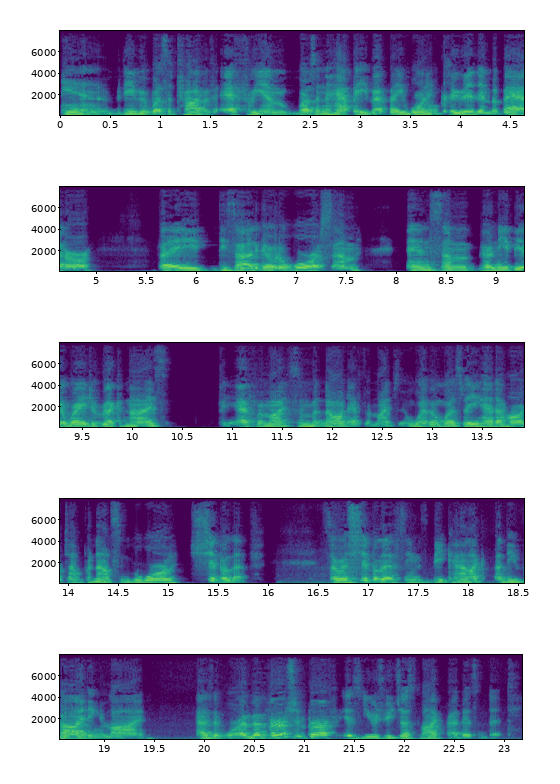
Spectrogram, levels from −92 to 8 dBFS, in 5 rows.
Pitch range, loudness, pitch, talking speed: 125-145 Hz, -20 LUFS, 130 Hz, 200 wpm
